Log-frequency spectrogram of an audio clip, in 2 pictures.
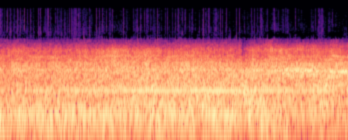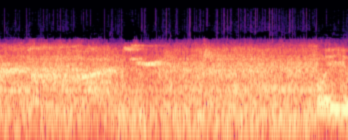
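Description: Steady, loud background noise with a constant mid-pitched hum, of the kind made by a running vehicle or machinery under a recording.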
